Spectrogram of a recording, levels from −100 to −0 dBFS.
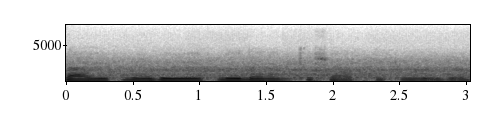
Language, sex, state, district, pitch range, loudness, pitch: Hindi, female, Punjab, Fazilka, 205-220 Hz, -16 LUFS, 210 Hz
